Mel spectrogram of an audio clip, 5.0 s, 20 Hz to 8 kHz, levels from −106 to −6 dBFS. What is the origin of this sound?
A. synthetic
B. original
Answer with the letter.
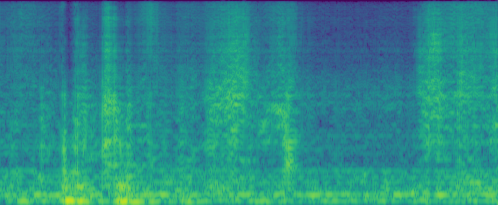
A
